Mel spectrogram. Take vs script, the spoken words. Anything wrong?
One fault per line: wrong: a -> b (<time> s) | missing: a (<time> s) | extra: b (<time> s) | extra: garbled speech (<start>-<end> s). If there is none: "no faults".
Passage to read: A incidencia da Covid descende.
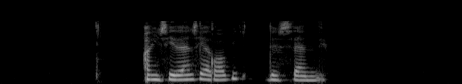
missing: da (2.1 s)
